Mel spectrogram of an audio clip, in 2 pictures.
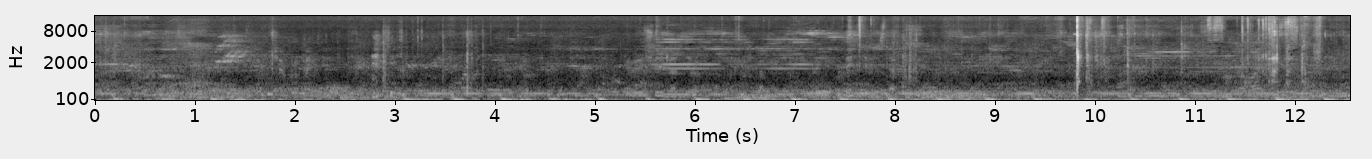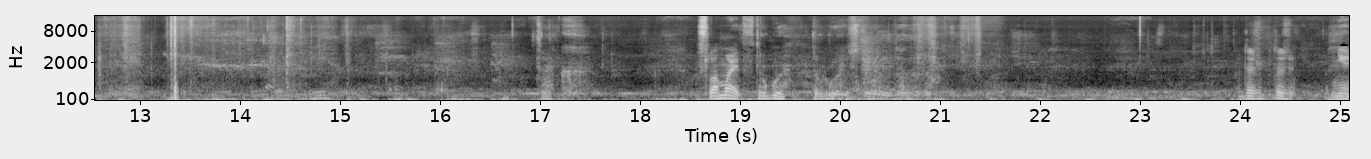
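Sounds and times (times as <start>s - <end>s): background music: 0.0s - 25.0s
metal snips cutting plastic: 11.5s - 13.5s.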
